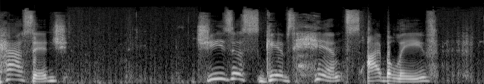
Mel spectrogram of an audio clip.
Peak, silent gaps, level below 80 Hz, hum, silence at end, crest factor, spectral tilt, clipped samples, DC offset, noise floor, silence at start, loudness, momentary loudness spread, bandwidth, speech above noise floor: -4 dBFS; none; -50 dBFS; none; 0 s; 16 dB; -3 dB/octave; under 0.1%; under 0.1%; -42 dBFS; 0 s; -18 LUFS; 14 LU; 16.5 kHz; 23 dB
